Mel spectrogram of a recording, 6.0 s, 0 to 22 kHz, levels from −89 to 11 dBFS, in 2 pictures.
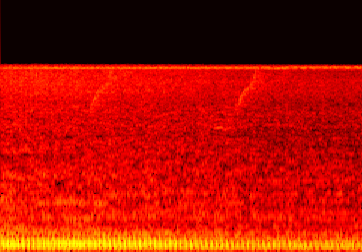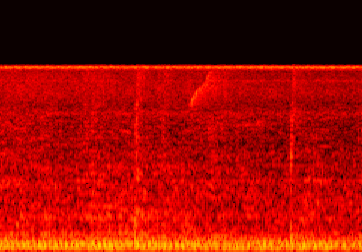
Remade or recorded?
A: recorded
